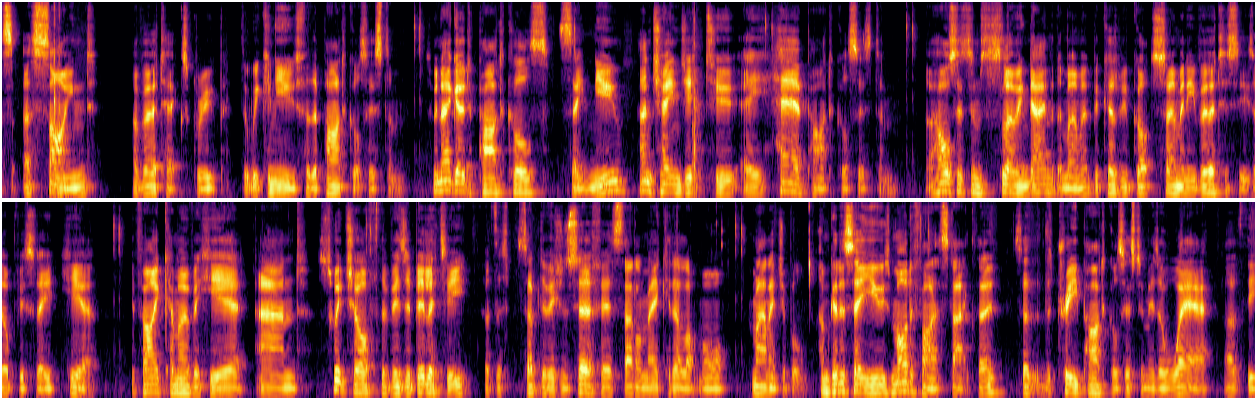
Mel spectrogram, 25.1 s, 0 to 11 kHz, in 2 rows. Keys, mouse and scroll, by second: 0.3 Tab, 2.3 z, 4.0 click, 7.4 click, 13.5 click, 16.0 click, 19.6 click, 21.5 click.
